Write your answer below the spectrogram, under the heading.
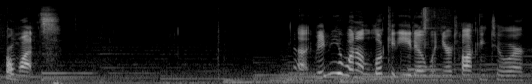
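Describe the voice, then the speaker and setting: A woman's voice: fairly high pitch, big pitch swings, normal speed, music in the background. A woman giving casual, sarcastic and exclamatory commentary over a video game, speaking informally with some swearing. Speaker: gameplay commentator.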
